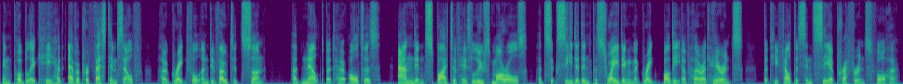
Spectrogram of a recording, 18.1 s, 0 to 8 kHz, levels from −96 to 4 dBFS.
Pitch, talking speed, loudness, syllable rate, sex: 105 Hz, 140 wpm, -24 LUFS, 4.2 syllables/s, male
